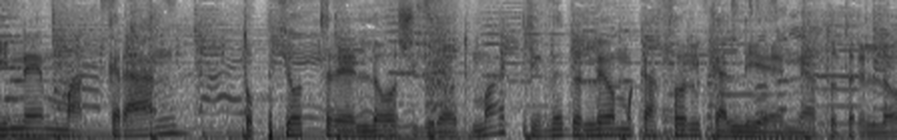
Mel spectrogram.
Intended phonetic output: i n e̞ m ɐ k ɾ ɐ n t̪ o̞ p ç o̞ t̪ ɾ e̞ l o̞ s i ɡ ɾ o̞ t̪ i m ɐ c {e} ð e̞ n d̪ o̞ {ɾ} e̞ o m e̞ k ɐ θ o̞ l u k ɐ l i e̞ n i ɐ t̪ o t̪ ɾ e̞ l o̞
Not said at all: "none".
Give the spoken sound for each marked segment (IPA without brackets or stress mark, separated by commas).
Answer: e, l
